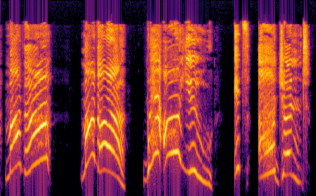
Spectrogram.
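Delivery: high, loud and drawn-out yell; a girl yelling for her mother, slow and loud; yelling at full voice. Acted. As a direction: bellow it at the top of your lungs. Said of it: "at the top of her very strong voice".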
